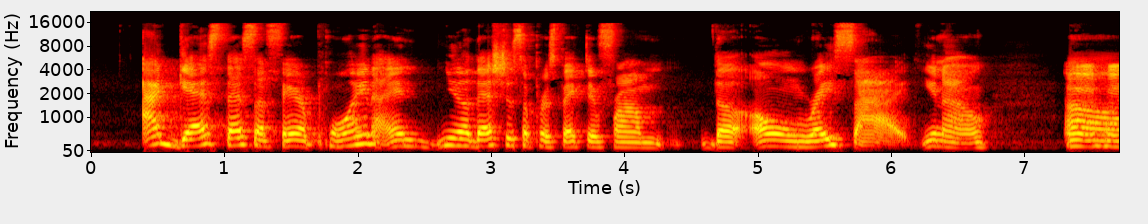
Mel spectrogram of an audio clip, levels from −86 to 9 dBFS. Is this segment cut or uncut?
uncut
